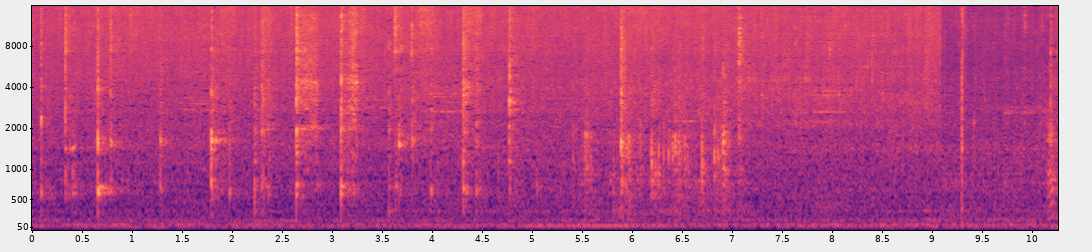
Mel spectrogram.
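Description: Onion and tomato sauté in a pan for a paneer tikka masala curry, with a low, steady sizzle broken by repeated sharp scraping and tapping from stirring, close and fairly quiet.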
